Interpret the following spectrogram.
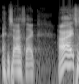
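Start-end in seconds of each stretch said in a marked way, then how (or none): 1.2-1.5 loud eager all right; psyched-up go-for-it; pumped agreement; excited. Retold or imitated. Agreeing to the crazy plan.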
